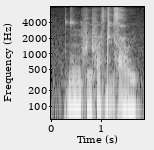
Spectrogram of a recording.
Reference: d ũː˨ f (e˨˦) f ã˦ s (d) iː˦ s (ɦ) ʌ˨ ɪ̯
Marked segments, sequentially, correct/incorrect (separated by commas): correct, correct, incorrect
